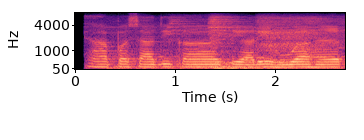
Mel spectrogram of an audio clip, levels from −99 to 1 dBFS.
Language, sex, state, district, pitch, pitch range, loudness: Hindi, male, Maharashtra, Washim, 140 Hz, 135-140 Hz, -16 LUFS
